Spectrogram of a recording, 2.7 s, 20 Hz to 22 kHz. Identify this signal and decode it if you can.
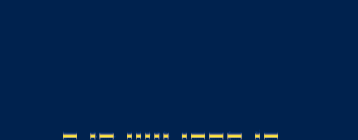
Morse code, heard as a keyed tone, about 36 wpm, 700 Hz. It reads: TA5JA
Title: DXCC-100 Call Signs - 5 Characters - Repeated 2x - 35wpm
